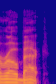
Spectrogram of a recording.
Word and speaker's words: Rhoback: So if you play football or you're a football fan, you wear Rowback.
